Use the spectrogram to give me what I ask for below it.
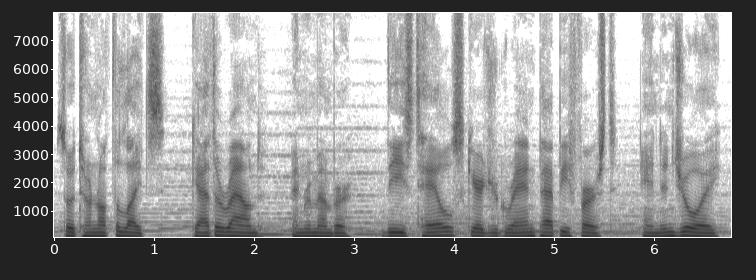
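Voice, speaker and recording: A man's voice: mid-range voice, level tone, a little slow, darkish tone. Male podcast host, scripted intro over music.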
